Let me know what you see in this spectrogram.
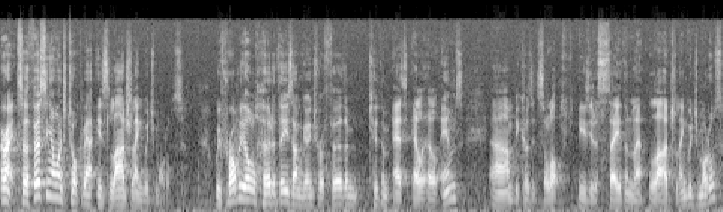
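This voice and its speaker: Speaking at a very fast pace with an Australian accent, a medium-pitched man makes very wide pitch swings and big swings in loudness. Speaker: developer advocate. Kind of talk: conference talk. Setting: stage with audience. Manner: fast when excited; casual, self-deprecating.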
